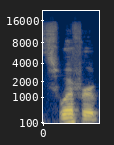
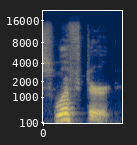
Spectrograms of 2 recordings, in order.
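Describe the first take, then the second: First: The word is said without a T sound. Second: The word is said with a T sound. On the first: "we we always pronounced it Swiffer" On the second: "it was pronounced Swifter with a T in there"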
